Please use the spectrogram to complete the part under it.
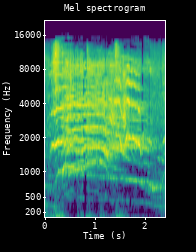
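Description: Children shout and squeal together at a birthday party, a loud burst of high excited voices with a few rising cries.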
